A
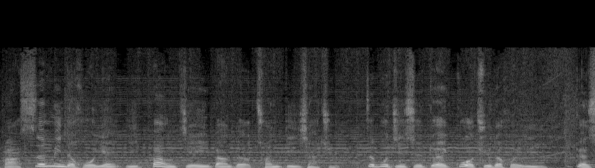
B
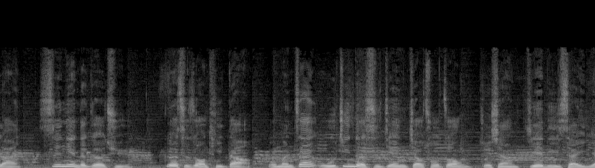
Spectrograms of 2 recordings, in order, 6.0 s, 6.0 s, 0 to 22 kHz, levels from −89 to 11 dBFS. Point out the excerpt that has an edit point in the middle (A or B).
B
